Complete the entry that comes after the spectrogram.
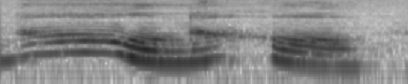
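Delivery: high, swooping retold protest; protesting denial. Storyteller answering his accusation, protesting denial. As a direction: pitch soars on the first no, then eases down.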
